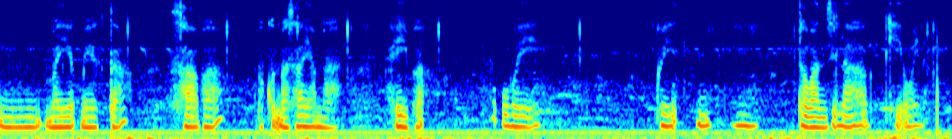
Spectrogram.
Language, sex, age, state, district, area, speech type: Manipuri, female, 18-30, Manipur, Thoubal, rural, spontaneous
